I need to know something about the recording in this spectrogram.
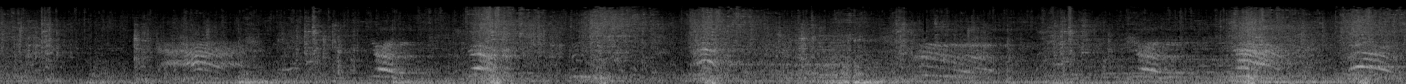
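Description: A chainsaw engine idles with a low, rattling rumble.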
